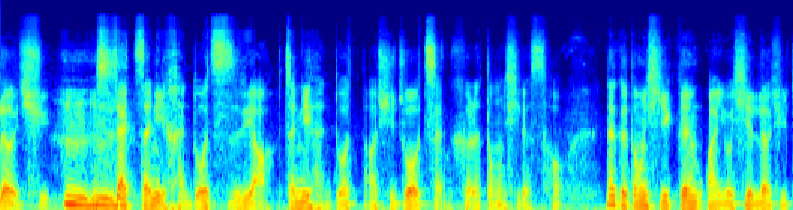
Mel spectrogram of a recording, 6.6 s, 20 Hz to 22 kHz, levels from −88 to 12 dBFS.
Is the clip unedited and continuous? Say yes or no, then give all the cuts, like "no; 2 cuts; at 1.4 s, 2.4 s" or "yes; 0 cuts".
no; 1 cut; at 2.9 s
